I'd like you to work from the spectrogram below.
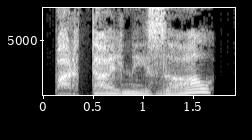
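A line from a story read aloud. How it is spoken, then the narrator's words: Whispered question. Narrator (Russian): шепотом, никому конкретно не обращаясь, спросила брюнетка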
